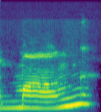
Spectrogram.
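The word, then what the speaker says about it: maang: is a crow um the n g so it's all it's the same as in song so you'd say Mong which is a loon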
